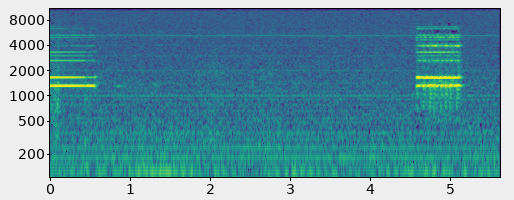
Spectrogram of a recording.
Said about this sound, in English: Oh, your phone's going to ring.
